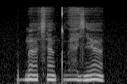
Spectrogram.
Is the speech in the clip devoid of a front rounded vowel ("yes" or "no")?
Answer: no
